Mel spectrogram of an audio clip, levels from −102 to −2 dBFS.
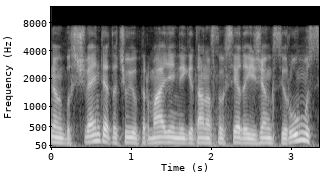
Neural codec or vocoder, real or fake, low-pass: codec, 16 kHz, 4.8 kbps, FACodec; fake; 7.2 kHz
